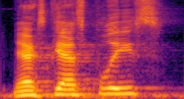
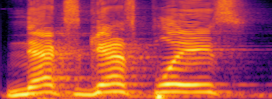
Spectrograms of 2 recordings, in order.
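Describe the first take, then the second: First: Clipped snippy cashier. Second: Higher, impatient cashier call; clipped snippy cashier. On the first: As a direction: mutter it like a tired cashier. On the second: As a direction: sing it out like a fed-up cashier. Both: Retold or imitated. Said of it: "Hey, they're calling you".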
